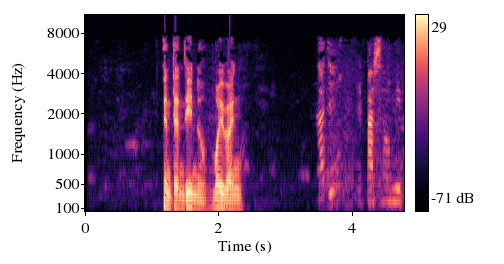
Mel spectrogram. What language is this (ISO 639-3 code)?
glg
